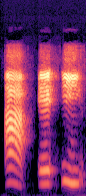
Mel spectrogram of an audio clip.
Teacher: En diferencia de esto, tenemos las vocales, que las vocales, si yo digo, por ejemplo, A, E, I, fíjense cómo el aire sale libremente y no tenemos la obstrucción del aparato fonador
